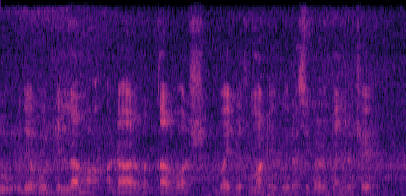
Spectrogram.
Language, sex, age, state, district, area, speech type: Gujarati, male, 45-60, Gujarat, Ahmedabad, urban, read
